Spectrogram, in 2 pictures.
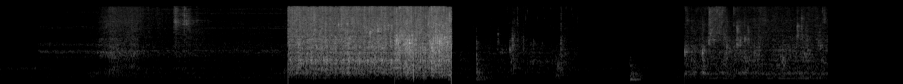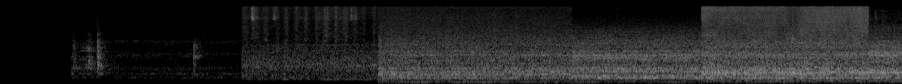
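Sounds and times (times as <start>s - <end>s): tomato sizzling in oil: 0.9s - 5.3s
quiet kitchen noises: 4.0s - 8.3s, 9.8s - 12.8s.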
